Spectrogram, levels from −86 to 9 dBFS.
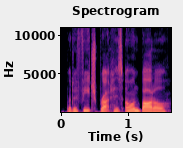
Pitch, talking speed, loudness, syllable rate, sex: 210 Hz, 255 wpm, -16 LUFS, 5.4 syllables/s, female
